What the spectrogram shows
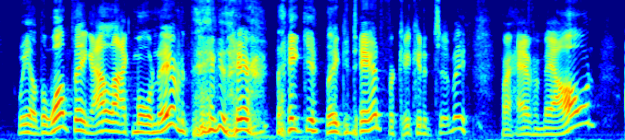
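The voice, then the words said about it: Put-on West Virginia accent. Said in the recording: “I'm your West Virginia egg. I can only assume this is what their accent sounds like.”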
